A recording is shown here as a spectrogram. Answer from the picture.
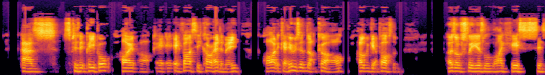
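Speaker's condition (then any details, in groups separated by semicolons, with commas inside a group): Stutter; developmental, onset early childhood, lifelong, more severe during trial, barely able to speak first six months in prison; stutters during this interview; ignores disfluencies and keeps talking, media presence trained as main focus; repeated sounds, blocks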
